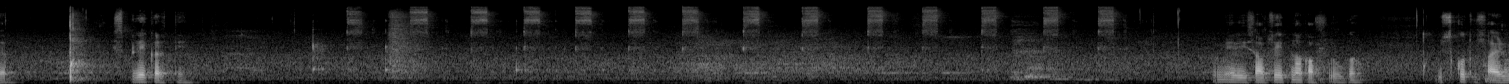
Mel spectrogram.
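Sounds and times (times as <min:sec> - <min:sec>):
aerosol can spraying: 0:03.4 - 0:11.3.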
